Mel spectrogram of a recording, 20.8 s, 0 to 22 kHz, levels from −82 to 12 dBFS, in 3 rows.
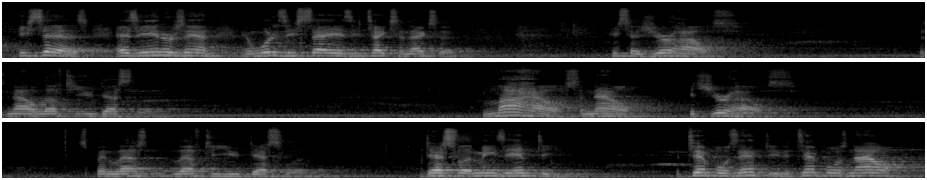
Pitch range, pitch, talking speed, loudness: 155-195 Hz, 170 Hz, 145 wpm, -35 LUFS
